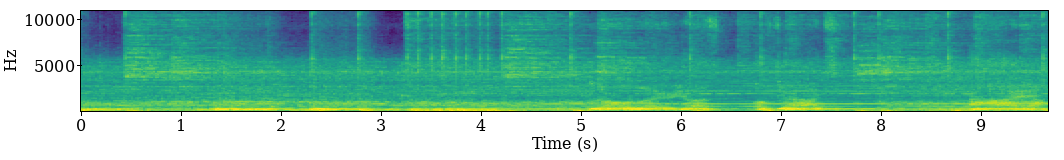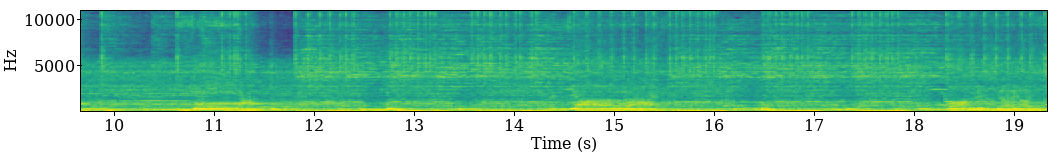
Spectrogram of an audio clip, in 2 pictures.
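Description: Heavy metal band playing live: distorted electric guitars and a drum kit, with a vocalist singing over them at intervals.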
